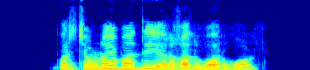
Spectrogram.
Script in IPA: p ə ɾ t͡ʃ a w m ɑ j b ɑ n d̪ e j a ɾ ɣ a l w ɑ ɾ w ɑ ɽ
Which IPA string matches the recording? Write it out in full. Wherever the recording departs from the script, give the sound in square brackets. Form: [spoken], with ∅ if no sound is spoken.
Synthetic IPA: p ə ɾ t͡ʃ a w [ɳ] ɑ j b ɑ n d̪ e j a ɾ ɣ a l w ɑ ɾ w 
